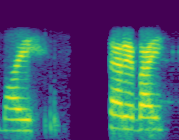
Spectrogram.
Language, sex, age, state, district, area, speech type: Telugu, female, 45-60, Andhra Pradesh, Srikakulam, rural, conversation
